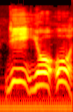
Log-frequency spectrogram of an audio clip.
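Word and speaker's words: 利用: 기억을 해 주시기 바랍니다 리요오 삼음절어이지만 요를 길게 바로 마셔야 되는 거예요 리오라고 발음을 하셔야 일본인들이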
